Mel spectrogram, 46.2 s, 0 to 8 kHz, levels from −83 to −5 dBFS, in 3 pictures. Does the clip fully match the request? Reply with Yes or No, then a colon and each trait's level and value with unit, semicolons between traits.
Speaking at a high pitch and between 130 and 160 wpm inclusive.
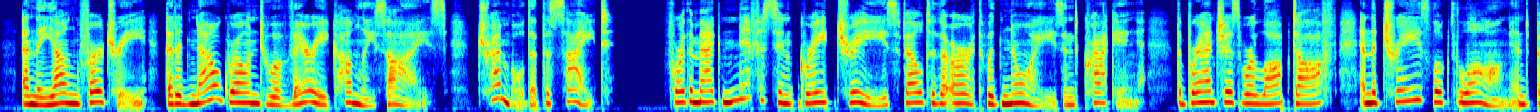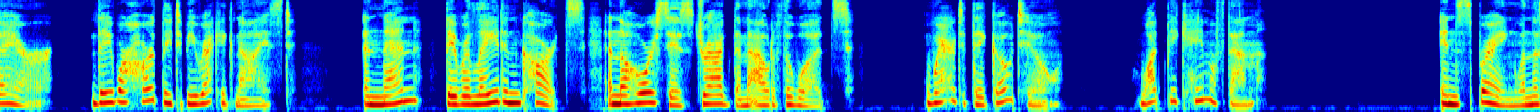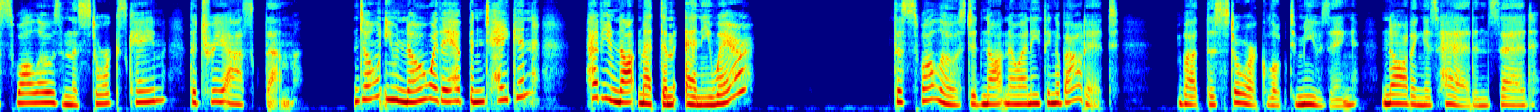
Yes: high, 240 Hz; average, 155 wpm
